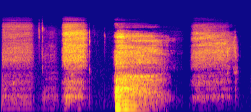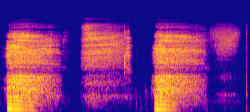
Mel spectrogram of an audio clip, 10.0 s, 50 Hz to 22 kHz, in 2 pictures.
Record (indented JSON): {
  "exhalation_length": "10.0 s",
  "exhalation_amplitude": 11844,
  "exhalation_signal_mean_std_ratio": 0.56,
  "survey_phase": "beta (2021-08-13 to 2022-03-07)",
  "age": "65+",
  "gender": "Male",
  "wearing_mask": "No",
  "symptom_none": true,
  "smoker_status": "Never smoked",
  "respiratory_condition_asthma": false,
  "respiratory_condition_other": false,
  "recruitment_source": "REACT",
  "submission_delay": "1 day",
  "covid_test_result": "Negative",
  "covid_test_method": "RT-qPCR",
  "influenza_a_test_result": "Negative",
  "influenza_b_test_result": "Negative"
}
